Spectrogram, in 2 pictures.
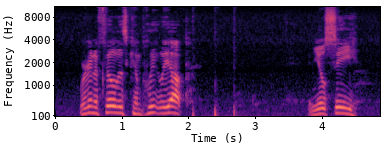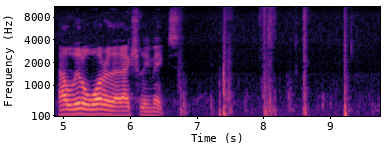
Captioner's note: snow crunching underfoot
